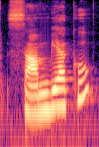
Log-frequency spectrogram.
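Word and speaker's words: 三百: अब आप देखेंगे कि साम्ब्याकु, इसमें उसकी रीडिंग जो है वो बदल जाती है।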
